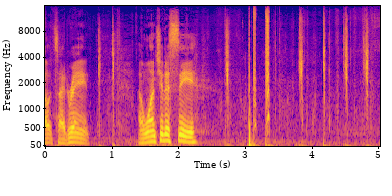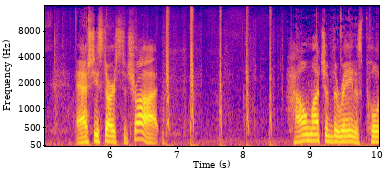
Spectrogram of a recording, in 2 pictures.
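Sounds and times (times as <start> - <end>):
footsteps on dirt: 0.0 - 10.0
horse hooves on dirt: 0.0 - 10.0.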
